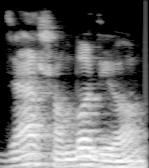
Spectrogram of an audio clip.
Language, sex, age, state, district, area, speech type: Odia, male, 45-60, Odisha, Kendrapara, urban, spontaneous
